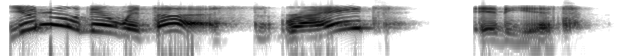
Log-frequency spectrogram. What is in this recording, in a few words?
sees friend killed, professional fem; vo; Counter Strike Model Pack; CS:GO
